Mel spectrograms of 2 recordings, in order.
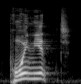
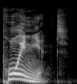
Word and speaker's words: poignant: you pronounce it po poignant it's like lasagna poignant Real G's mooving silent like poignant that is the most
